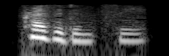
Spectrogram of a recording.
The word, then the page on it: presidency: ‘prezıdənsı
